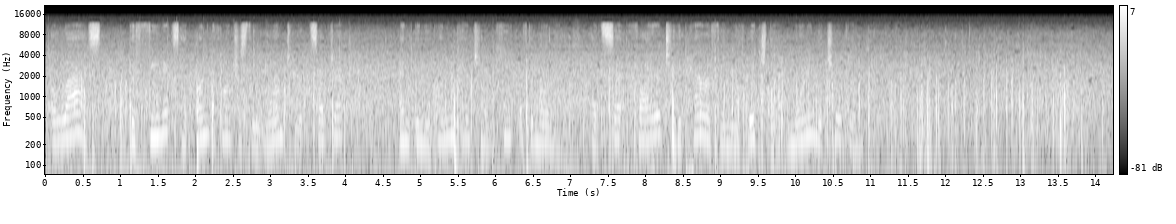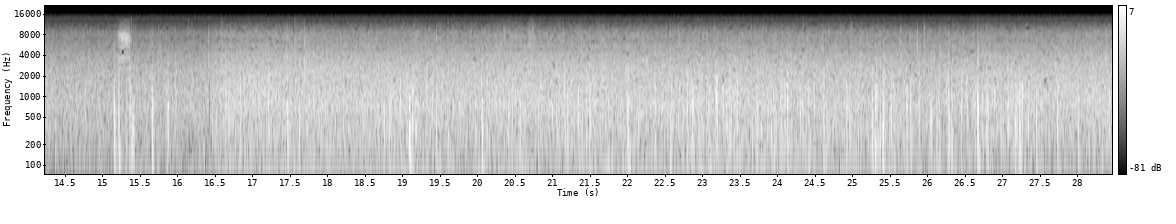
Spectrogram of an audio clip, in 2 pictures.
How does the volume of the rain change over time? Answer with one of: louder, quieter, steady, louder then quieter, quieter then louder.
steady.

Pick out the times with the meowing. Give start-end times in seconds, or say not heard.
not heard.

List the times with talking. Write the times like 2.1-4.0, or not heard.
0.0-10.9.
